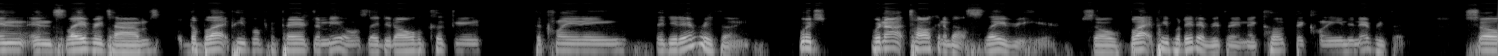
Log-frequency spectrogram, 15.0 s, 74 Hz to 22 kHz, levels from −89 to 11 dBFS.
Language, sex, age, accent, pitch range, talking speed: English, male, 30-49, American, 120-150 Hz, 155 wpm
